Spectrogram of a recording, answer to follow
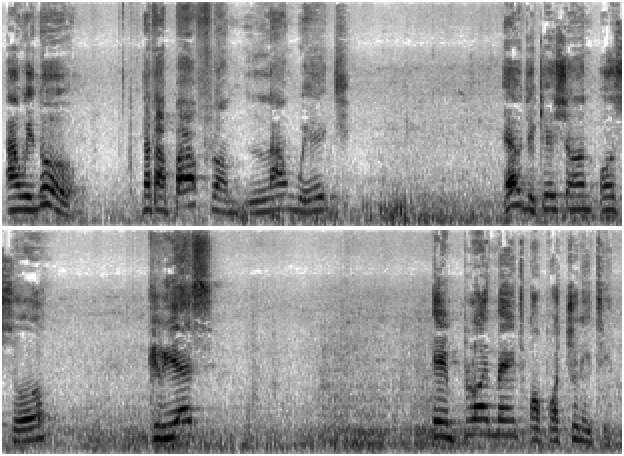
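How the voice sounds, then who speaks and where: A man from Nigeria with a Nigerian accent, an Igbo speaker, giving a measured teaching talk on a livestream and often checking in with "okay?". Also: sits high, noisy background. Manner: measured, stresses single words, asks listeners "okay?". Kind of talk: slow, deliberate teaching talk.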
